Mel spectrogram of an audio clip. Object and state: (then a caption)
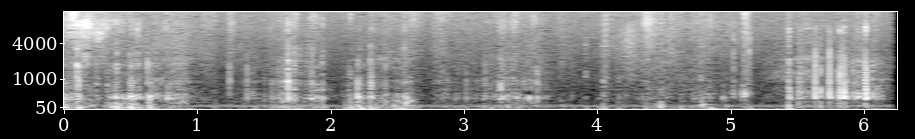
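Rubber sneaker sole. Fingertips and nails tap and scratch the rubber outsole of a white and black Jordan sneaker held sole-up beside the microphone. The sound is a soft, low patter of dull taps and scratchy rubs over a steady low hum, coming in bursts with brief quieter pauses.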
